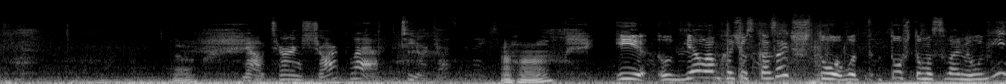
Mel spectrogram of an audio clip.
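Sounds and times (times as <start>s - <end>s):
car driving toward the main avenue at Stanford: 0.0s - 10.0s
speech: 1.7s - 10.0s.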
